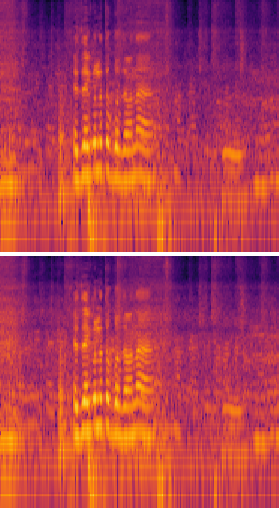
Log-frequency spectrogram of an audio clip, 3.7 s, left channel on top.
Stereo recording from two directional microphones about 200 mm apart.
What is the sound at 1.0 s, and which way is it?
A man's voice, 10° left (ahead or behind).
